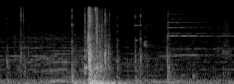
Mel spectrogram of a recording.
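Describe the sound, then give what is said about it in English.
A Starbucks door opens with a single dull thunk, followed by a brief rustle and faint shuffling as it settles. No one speaks. “The bell on the cow's neck jingles as you walk in the door.”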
